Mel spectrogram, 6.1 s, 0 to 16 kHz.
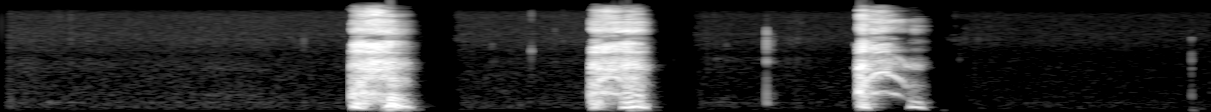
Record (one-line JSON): {"three_cough_length": "6.1 s", "three_cough_amplitude": 29699, "three_cough_signal_mean_std_ratio": 0.28, "survey_phase": "beta (2021-08-13 to 2022-03-07)", "age": "45-64", "gender": "Female", "wearing_mask": "No", "symptom_cough_any": true, "symptom_runny_or_blocked_nose": true, "symptom_fatigue": true, "symptom_other": true, "symptom_onset": "2 days", "smoker_status": "Never smoked", "respiratory_condition_asthma": false, "respiratory_condition_other": false, "recruitment_source": "Test and Trace", "submission_delay": "1 day", "covid_test_result": "Positive", "covid_test_method": "RT-qPCR", "covid_ct_value": 17.0, "covid_ct_gene": "ORF1ab gene", "covid_ct_mean": 17.4, "covid_viral_load": "1900000 copies/ml", "covid_viral_load_category": "High viral load (>1M copies/ml)"}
